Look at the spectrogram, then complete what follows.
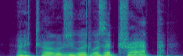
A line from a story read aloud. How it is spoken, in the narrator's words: Luz Theron groaned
